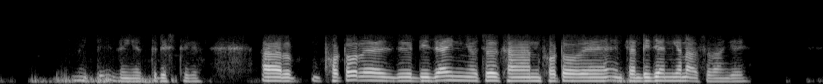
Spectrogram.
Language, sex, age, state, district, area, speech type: Santali, male, 30-45, Jharkhand, Seraikela Kharsawan, rural, conversation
